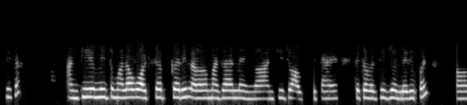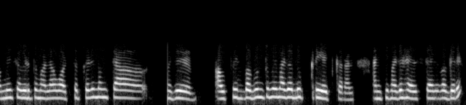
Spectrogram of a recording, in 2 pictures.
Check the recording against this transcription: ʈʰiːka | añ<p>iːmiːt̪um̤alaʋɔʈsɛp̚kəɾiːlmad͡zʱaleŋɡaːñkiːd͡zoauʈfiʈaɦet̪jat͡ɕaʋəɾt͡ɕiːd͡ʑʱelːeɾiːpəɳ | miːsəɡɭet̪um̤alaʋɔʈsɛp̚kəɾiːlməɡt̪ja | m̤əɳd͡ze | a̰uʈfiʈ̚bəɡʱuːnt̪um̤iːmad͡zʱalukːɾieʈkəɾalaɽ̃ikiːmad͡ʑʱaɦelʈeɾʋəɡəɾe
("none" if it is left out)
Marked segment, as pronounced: k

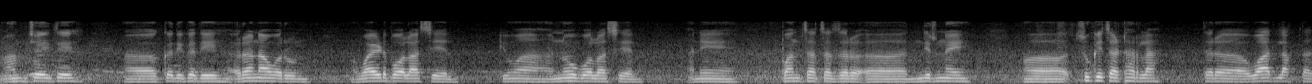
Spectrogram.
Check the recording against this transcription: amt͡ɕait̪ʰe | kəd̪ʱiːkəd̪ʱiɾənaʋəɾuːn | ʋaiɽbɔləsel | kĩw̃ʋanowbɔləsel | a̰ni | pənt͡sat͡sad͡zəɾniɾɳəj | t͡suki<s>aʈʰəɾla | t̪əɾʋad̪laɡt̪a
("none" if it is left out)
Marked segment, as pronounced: t͡s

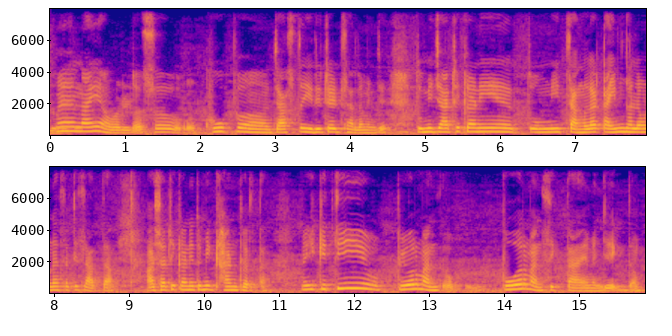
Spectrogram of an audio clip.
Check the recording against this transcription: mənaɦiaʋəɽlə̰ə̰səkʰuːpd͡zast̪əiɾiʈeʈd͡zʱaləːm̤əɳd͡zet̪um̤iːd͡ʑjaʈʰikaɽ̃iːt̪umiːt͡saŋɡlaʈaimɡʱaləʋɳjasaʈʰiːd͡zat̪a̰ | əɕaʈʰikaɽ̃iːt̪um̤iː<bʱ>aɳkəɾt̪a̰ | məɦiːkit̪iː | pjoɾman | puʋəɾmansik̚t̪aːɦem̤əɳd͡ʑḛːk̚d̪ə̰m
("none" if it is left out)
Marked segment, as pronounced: ɡʱ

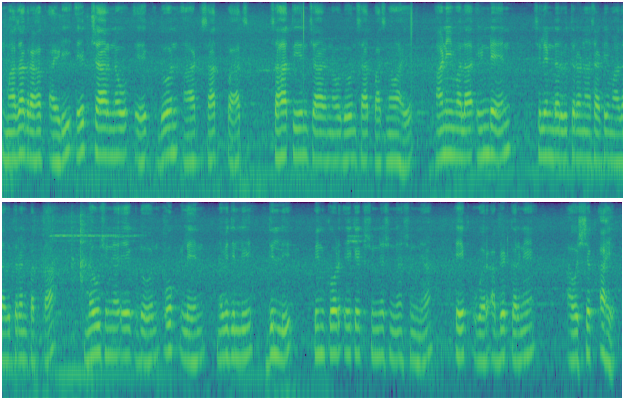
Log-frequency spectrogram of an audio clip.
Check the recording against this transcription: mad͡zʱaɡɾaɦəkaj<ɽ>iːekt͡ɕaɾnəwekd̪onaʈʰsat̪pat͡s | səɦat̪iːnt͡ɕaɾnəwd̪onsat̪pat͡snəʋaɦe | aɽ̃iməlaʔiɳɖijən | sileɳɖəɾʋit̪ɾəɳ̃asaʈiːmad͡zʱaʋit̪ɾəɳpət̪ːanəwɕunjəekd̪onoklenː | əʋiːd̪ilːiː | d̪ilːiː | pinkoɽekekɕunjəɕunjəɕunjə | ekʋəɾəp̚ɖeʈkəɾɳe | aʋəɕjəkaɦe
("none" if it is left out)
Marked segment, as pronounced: ɽ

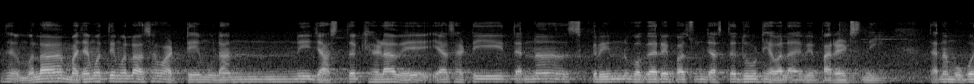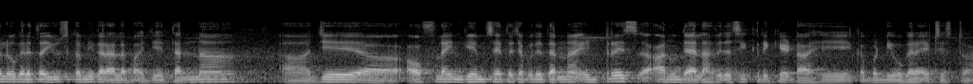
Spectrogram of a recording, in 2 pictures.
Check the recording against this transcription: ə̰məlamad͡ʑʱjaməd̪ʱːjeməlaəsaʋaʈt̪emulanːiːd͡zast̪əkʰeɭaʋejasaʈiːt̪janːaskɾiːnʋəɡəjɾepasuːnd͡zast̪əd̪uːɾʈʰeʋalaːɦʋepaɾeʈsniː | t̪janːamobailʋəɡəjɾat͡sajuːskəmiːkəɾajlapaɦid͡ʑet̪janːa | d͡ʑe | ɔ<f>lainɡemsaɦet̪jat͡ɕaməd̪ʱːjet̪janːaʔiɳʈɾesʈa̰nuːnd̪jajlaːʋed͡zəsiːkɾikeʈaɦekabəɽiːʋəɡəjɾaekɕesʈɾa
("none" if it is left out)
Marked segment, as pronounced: f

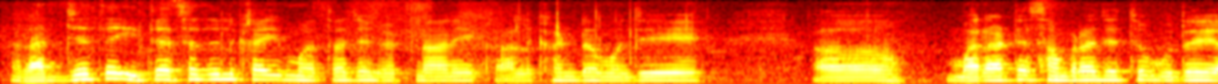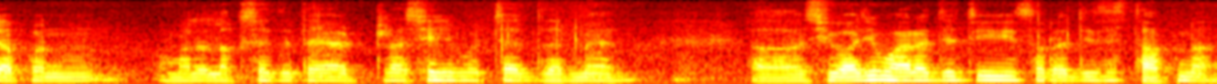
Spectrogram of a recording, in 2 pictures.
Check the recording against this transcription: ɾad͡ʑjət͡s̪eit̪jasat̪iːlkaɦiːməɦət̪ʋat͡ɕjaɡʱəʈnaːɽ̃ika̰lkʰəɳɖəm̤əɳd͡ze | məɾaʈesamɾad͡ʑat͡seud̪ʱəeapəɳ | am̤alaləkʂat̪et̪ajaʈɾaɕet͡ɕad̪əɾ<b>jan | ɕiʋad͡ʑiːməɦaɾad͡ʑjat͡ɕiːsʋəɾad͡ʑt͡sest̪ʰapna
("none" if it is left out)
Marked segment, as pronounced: m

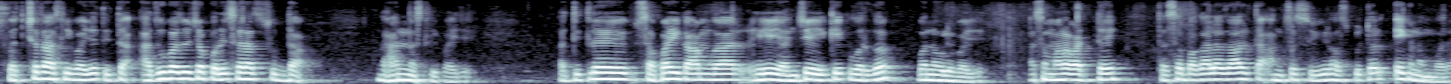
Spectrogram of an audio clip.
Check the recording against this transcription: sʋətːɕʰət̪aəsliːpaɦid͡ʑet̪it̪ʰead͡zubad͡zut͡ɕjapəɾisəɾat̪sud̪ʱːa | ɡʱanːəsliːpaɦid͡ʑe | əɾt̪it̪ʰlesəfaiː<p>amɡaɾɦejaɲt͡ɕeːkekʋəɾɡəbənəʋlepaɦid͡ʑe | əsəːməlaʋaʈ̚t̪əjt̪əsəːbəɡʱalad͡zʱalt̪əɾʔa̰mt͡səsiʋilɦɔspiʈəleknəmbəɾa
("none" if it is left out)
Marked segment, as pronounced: k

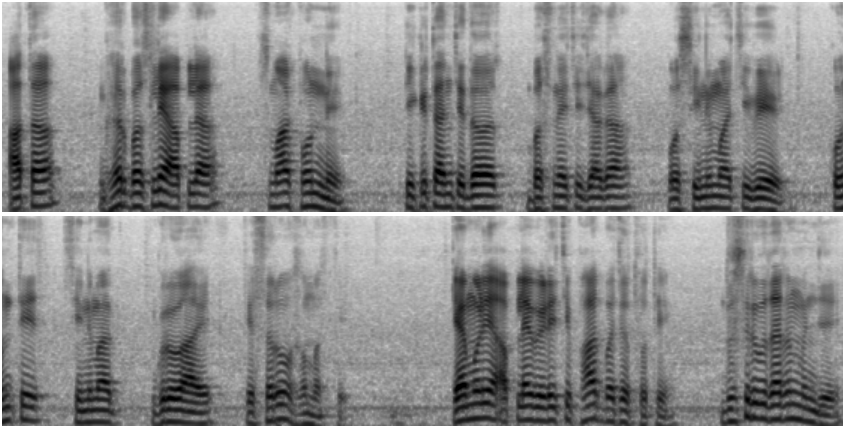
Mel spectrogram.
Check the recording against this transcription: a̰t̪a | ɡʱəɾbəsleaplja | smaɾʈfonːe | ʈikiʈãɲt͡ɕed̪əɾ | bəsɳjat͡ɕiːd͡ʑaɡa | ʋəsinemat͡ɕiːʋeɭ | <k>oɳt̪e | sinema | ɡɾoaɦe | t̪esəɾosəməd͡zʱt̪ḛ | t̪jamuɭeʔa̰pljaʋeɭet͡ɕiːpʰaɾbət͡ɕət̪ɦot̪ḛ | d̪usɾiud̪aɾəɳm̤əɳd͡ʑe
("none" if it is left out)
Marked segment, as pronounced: k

